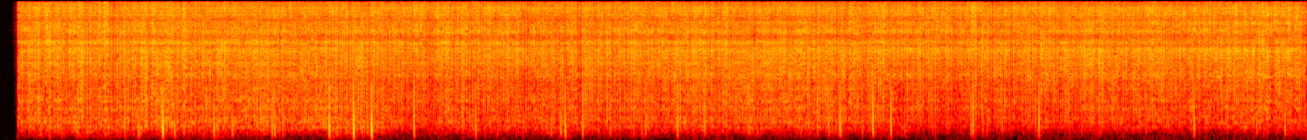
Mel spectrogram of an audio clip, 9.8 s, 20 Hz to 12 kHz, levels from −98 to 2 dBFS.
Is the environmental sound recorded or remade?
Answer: remade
